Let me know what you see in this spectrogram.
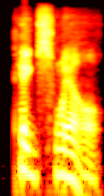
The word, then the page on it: pigswill: American English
